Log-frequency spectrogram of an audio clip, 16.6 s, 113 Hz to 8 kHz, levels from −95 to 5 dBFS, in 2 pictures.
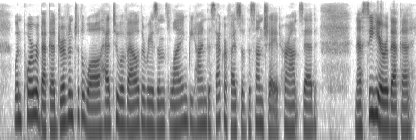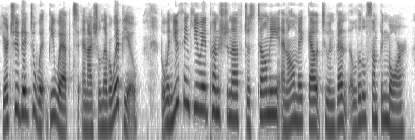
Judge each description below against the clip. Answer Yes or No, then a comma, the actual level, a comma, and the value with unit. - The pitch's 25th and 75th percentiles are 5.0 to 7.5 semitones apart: Yes, average, 5.3 semitones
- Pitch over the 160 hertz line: Yes, medium, 185 Hz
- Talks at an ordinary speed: No, fast, 215 wpm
